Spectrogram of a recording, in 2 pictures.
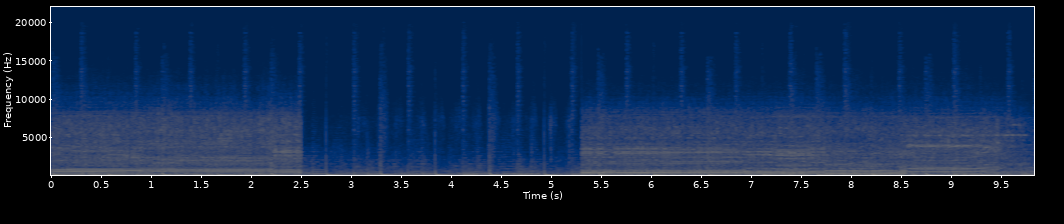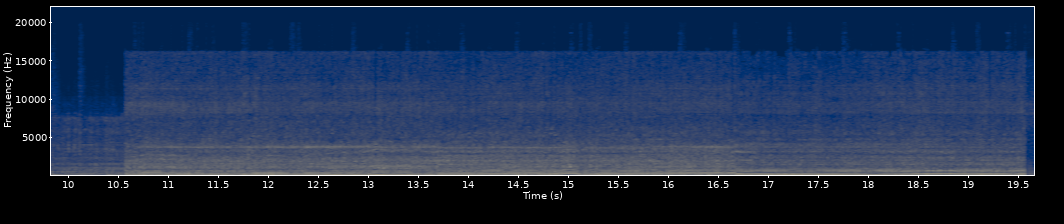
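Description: A Stihl 880 chainsaw cuts through a giant redwood log at a sawmill, its engine droning loud and close, dipping briefly then rising to a harder, sustained cutting whine for the rest.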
